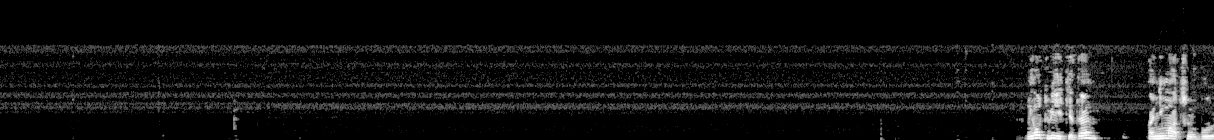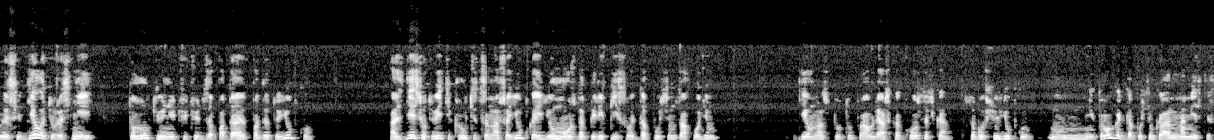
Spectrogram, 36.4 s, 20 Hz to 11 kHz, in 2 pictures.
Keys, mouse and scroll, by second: 1.3-2.7 middle drag, 13.3 space, 14.6 click, 15.1-18.2 drag, 18.8-19.2 middle drag, 21.0-26.0 drag, 26.3-27.5 middle drag, 29.0 middle click, 30.1 middle click, 31.5 click, 32.0-32.8 middle drag.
